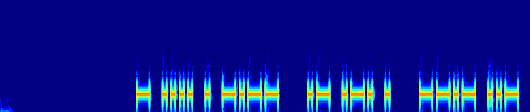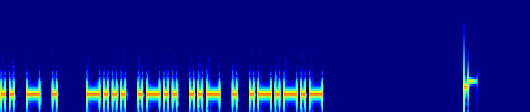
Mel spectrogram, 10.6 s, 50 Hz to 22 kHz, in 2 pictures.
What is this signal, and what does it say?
Morse code, heard as a keyed tone, about 28 wpm, 700 Hz. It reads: THEY ARE QUITE BLUE.
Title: Sentences from Top 1000 Words - Review Part 3 - 28wpm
